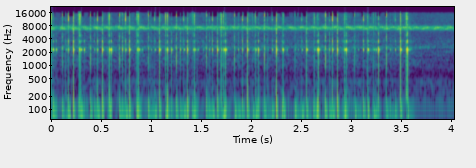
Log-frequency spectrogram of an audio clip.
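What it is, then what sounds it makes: Carved wooden cup. Fingertips tap and scratch a small, hollow carved wooden cup with a bird relief, held close. About nineteen quick, uneven, hollow knocks are heard, with a dull low body and a short bright edge near 2 kHz. The tapping stops at about 3.6 seconds, leaving a faint steady hum.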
